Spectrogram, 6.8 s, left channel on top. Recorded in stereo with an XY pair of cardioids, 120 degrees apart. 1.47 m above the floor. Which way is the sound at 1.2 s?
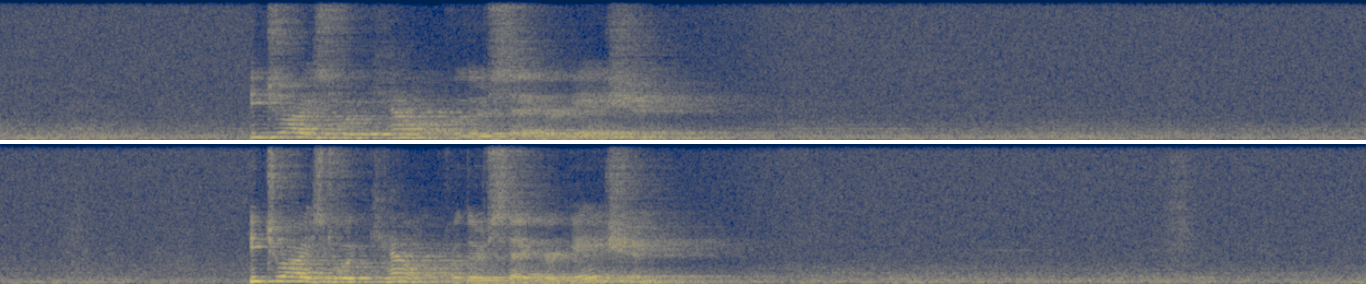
50° right.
